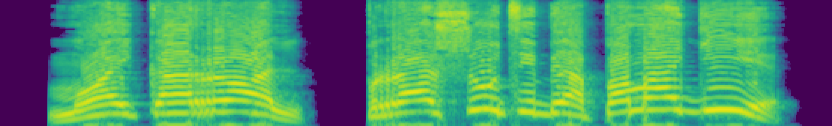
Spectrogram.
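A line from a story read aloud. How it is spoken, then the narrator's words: Cried out. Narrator (Russian): прокричала она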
